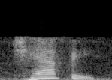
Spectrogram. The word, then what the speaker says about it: Chaffee: By the way, it's Chaffee.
